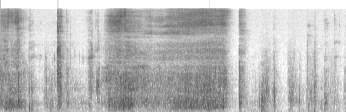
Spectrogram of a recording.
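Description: A young man slurps noodles loudly, close to a microphone.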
